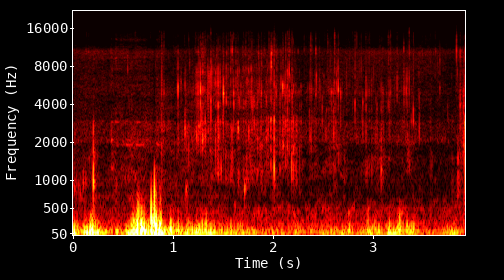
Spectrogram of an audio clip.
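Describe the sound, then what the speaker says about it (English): Cooked wild California mussels and their liquid are poured into bowls outdoors, a close, soft sloshing and trickling with a louder splash early on, then gentle dribbling. "we're going to pour it in some bowls and get ready to chow down"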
